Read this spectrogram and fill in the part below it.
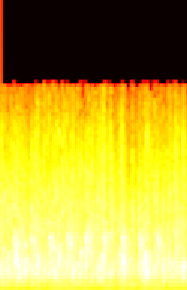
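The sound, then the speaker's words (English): An audience claps their hands together in response to a call to clap, a dense, steady wash of clapping with a loose rhythmic pulse running through it, sustained throughout with no clear voices. “Oh, clap your hands, all ye peoples.”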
